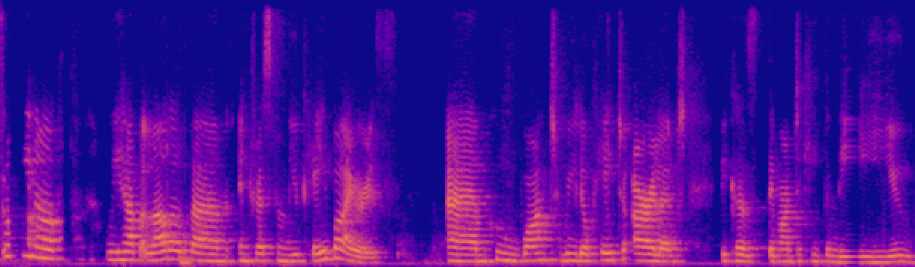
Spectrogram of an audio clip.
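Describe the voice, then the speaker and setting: Medium in pitch and somewhat breathy, a woman's voice shows ordinary pitch variation. She keeps a moderate pace. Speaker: auctioneer. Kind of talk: business interview answer.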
